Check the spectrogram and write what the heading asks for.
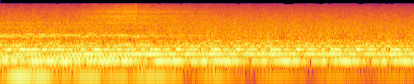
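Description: Psychill electronic music in a quiet breakdown: a sustained synth pad chord with no beat, and a low bass underneath that fades away about halfway through.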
